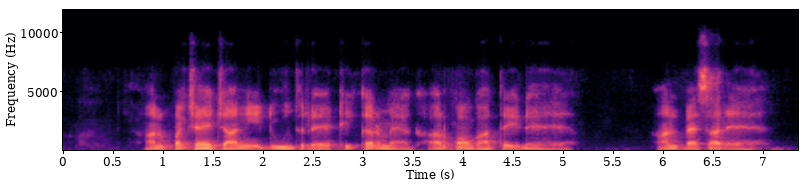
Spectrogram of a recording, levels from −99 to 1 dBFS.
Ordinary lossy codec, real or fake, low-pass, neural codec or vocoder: Opus, 24 kbps; fake; 7.2 kHz; codec, 16 kHz, 2 kbps, X-Codec, WavLM features, trained on Multilingual LibriSpeech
